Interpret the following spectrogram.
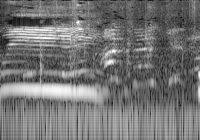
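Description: A high voice calls out a long, slightly falling "ooh" for about a second, followed by fainter short calls.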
